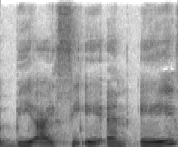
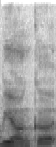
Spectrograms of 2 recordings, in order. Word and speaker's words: Bicana: when they see the B-I-C-A-N-A. Some people may think it's Bianca, but it's not Bianca. It's Bicana. My name is Bicana.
